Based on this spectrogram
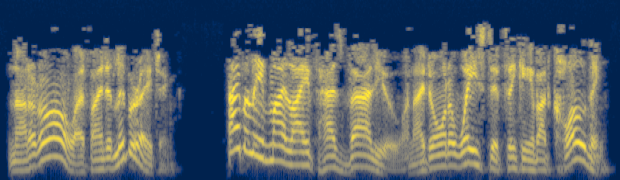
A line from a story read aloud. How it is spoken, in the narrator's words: Malcolm said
